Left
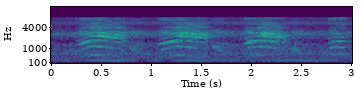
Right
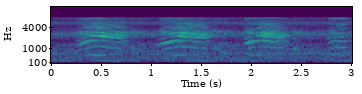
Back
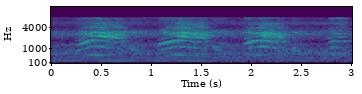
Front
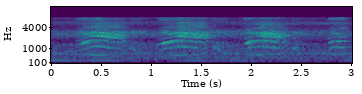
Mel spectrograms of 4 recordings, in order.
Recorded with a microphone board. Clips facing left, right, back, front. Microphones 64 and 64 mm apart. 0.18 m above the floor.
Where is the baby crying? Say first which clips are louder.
Even, even; 140° right, 2.5 m.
